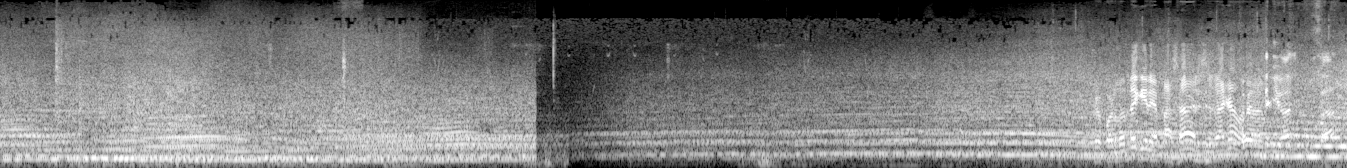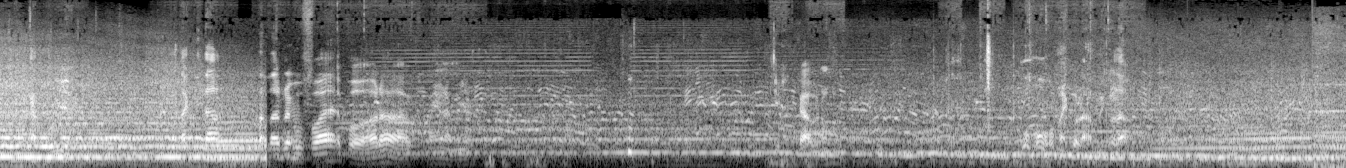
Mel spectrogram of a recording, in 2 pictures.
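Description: Tyres screech through the corners.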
